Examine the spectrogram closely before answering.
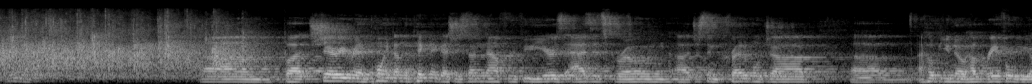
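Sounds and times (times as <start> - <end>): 
crowd applauding for volunteer: 0.0 - 2.7
speech: 2.0 - 10.3.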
